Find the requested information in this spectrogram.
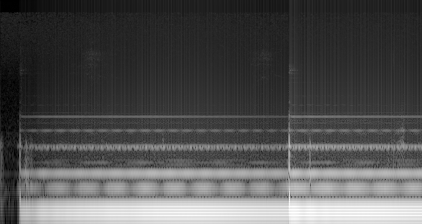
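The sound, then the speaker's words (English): A strange, steady ringing tone starts abruptly and sustains for several seconds, layered over a deep droning hum, with a slight click and swell partway through. No one speaks. “Until finally, everything goes quiet. And you hear what sounds like a strange ringing sensation.”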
